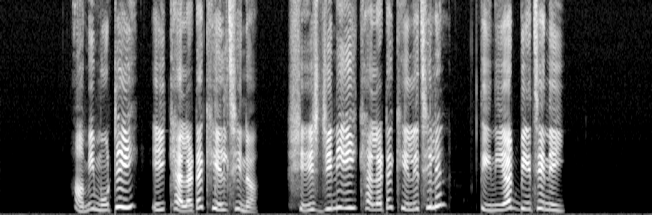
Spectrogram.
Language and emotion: Bengali, fearful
